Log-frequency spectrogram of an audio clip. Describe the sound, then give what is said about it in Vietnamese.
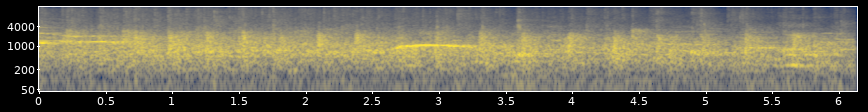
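Loud, sustained applause from a group of children before hearing two fables, a dense steady patter of many hands clapping throughout, with a few excited young voices calling out over it. “Cho một chàng vỗ tay thật lớn nào.”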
